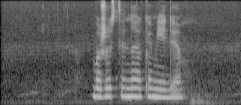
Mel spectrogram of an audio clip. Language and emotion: Russian, neutral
